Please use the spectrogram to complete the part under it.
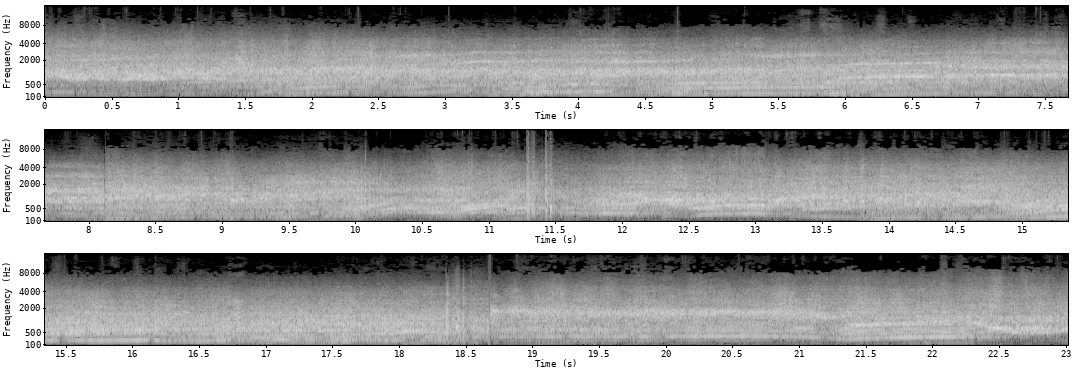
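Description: Car engines roar and rev hard.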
